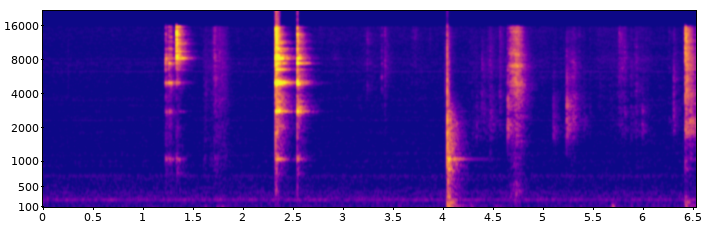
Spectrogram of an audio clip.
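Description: Glass bowls and kitchen utensils clinking and knocking as they are set down and moved about on a table. A run of separate sharp clinks begins about a second in; the loudest, about two seconds in, rings briefly, and a heavier knock follows near the middle.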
